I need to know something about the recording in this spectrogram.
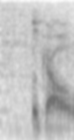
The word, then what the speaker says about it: Solgaleo: Solgaleo. That's right though. Solgaleo. Don't trust my judgment when it comes to pronouncing Pokemon names.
